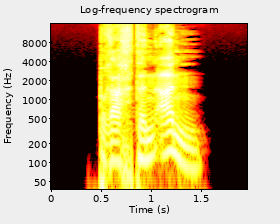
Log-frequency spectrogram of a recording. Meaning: first/third-person plural preterite of anbringen
- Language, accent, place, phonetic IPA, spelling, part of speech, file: German, Germany, Berlin, [ˌbʁaxtn̩ ˈan], brachten an, verb, De-brachten an.ogg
